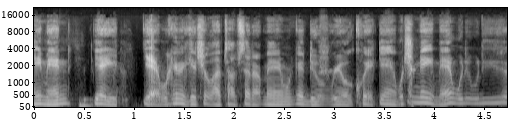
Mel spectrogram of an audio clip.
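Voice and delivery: hyper, way-too-eager, fast overexcited rattle. Retelling an IT guy rushing in to set up a laptop: imitating an overexcited coworker. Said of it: "way too excited for, like, six A M".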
